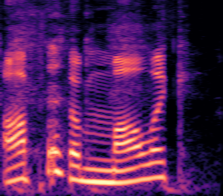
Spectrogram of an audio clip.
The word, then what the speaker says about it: ophthalmic: You are an ophthalmic technician. Did I say that correctly? – Yes, you did. – Ophthalmology. Not to be confused with ophthalmology. Guys? There's an H in there.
